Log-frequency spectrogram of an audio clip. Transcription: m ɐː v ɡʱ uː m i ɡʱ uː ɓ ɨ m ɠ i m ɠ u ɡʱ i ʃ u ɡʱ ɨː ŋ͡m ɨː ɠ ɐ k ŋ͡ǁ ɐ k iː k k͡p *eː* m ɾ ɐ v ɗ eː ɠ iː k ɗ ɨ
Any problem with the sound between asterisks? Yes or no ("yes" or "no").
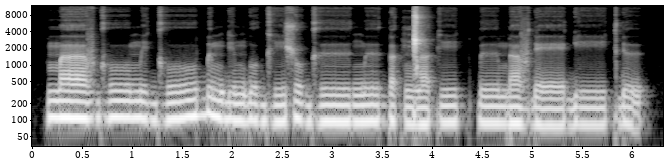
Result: yes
